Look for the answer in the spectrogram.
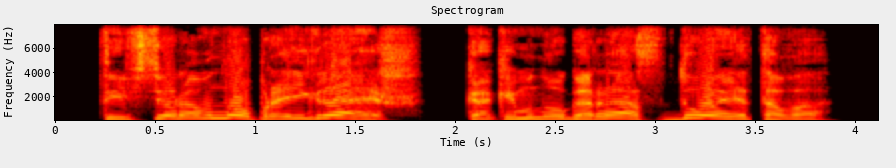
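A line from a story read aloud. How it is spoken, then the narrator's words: Shouted. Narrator (Russian): крикнул я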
